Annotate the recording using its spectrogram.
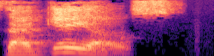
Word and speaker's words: dikaios: The adjective dikaios, dikaios, D-I-K-A-I-O-S, dikaios. I believe that's the pronunciation, dikaios, pertaining to being in accordance with what?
